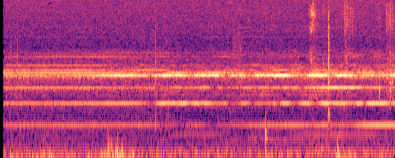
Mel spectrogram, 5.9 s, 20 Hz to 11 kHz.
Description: 500kV HVDC Smoothing Reactor Humming Sound recorded which is different than AC side converter transformer present in the AC side of HVDC system.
